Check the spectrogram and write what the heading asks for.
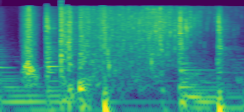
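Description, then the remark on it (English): Water sloshes and splashes in a tub, with two low, heavy plops about a second apart as a potato drops in and sinks, followed by soft trickling. No one speaks. “Let's stick the potato in the tub of water again and see if we notice anything.”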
